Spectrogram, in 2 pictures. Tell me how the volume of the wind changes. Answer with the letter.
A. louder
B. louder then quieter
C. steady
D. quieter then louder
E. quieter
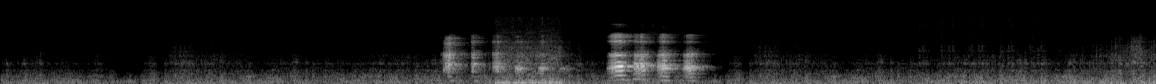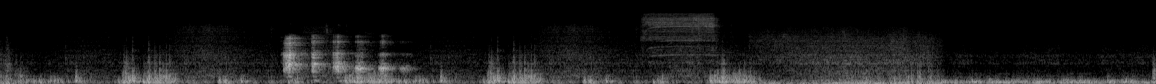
A.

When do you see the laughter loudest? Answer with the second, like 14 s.
6 s.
